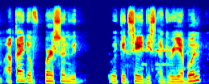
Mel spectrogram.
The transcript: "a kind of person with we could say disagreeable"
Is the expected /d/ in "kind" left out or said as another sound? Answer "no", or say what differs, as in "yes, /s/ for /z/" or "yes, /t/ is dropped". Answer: no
